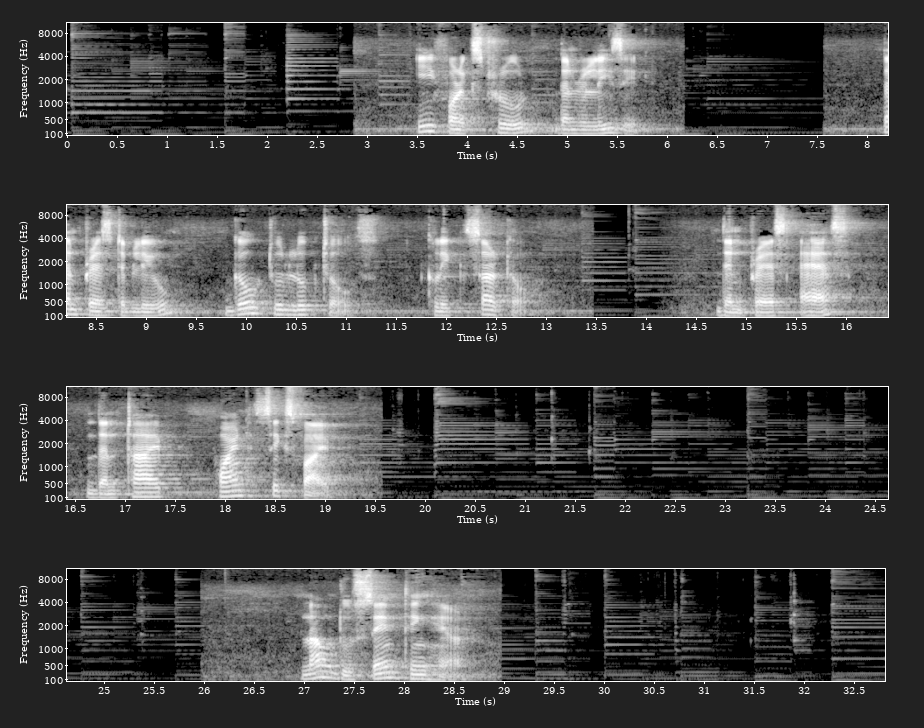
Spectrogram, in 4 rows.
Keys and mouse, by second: 4.1 e, 8.6 w, 13.8 ctrl+z, 13.9 s, 18.4 KP_3, 28.9 e, 32.2 w.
